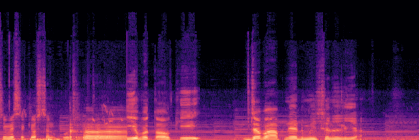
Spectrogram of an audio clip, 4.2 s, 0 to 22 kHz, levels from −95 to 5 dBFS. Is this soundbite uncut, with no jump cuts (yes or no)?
no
